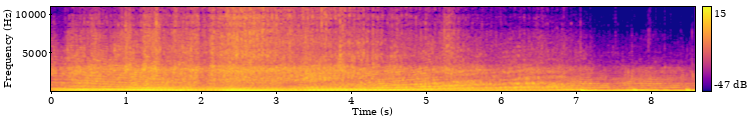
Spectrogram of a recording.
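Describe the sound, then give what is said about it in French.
A second airplane approaches flying at very low altitude: its loud propeller engine roars steadily overhead, pitch sweeping as it passes low, with a throbbing drone continuing throughout and no voices. “C'est là qu'un deuxième avion approche, volant à très basse altitude. Kim l'entend vrombir derrière elle.”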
